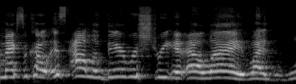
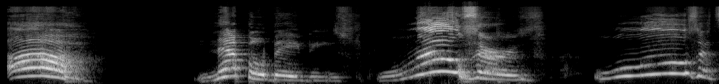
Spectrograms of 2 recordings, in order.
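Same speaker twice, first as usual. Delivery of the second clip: jeering insult; 8 dB louder, much slower than usual. Real, not acted. Jeering at Jordan Junior.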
